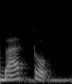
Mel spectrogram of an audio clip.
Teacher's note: bunyi hambat bilabialnya itu bersuara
